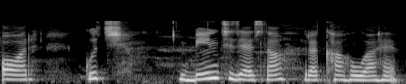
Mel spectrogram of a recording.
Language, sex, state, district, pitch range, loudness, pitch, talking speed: Hindi, female, Jharkhand, Palamu, 205-250 Hz, -16 LUFS, 220 Hz, 105 wpm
